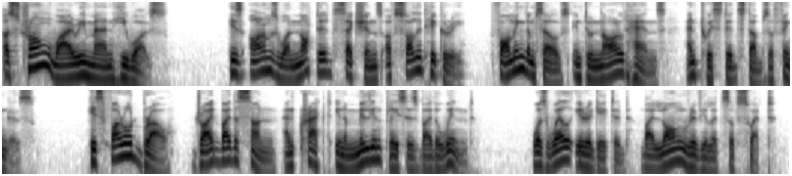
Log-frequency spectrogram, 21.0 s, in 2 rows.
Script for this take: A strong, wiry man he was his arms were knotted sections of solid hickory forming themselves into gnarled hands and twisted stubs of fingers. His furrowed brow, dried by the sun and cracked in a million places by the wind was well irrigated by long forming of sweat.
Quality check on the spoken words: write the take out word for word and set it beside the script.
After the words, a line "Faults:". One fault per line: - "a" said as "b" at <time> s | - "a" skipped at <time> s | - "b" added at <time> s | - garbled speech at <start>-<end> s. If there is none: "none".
A strong, wiry man he was his arms were knotted sections of solid hickory forming themselves into gnarled hands and twisted stubs of fingers. His furrowed brow, dried by the sun and cracked in a million places by the wind was well irrigated by long rivulets of sweat.
Faults:
- "forming" said as "rivulets" at 19.6 s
